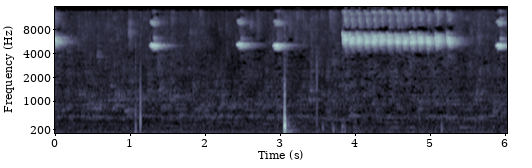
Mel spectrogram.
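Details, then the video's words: Brown-throated sunbird (kolibri ninja) before dawn at sahur, singing sharp high chips at irregular spacing, then a rapid dense trill of about twenty quick notes lasting over a second, with a faint click. "kicau konin dacok, kolibri ninja 2tak dada coklat full tembakan rapat"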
